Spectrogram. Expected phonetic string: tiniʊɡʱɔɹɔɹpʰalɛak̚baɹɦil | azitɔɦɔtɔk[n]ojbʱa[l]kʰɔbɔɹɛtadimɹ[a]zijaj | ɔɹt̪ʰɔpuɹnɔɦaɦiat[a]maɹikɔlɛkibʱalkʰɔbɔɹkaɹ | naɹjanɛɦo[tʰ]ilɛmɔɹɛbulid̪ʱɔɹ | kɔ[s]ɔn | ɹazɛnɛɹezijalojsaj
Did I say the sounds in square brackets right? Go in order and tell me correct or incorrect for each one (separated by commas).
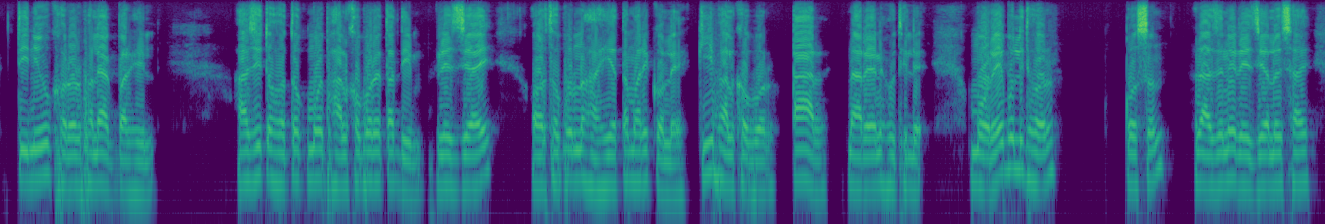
incorrect, correct, incorrect, correct, correct, correct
